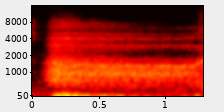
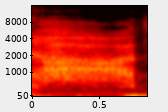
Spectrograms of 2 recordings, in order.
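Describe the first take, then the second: First: Soft unvoiced exhale through a smile; smiling exhale. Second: Soft, open unvoiced breath out; exhale without smile. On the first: Showing how a smile changes breathing, soft smiling exhale. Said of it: "it's more like a different vowel". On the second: Contrasting it with a smiling breath, plain soft exhale. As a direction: breathe out quietly, mouth relaxed and unsmiling. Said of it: "more like a different vowel than". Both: Shown as a demonstration.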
